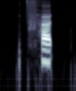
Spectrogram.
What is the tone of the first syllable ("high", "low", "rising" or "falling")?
low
